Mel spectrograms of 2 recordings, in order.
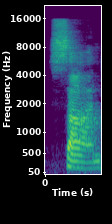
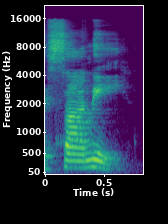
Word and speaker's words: San: um then it's obviously you can't say sign so they say Sani so you get two syllables yeah and then the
